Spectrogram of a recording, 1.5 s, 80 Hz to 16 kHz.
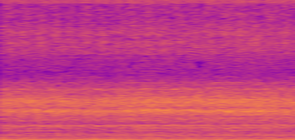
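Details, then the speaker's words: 1989 Chevy C60 school bus conversion after fitting a new fuel pressure regulator and inline filter to cure bogging and backfiring, with idle adjusted and coolant added. Fuel pressure holds; steady, even low rumble with no misses, pops or stumbles. Idles smoothly. "All right. So, I adjusted the idle and I gave it some coolant and it's leaking out the bottom. I think we should be good. Fuel pressure is holding."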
